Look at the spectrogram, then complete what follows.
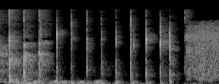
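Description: A quick, steady run of about a dozen crisp hand claps, ending in a short burst of broad, hissy noise.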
